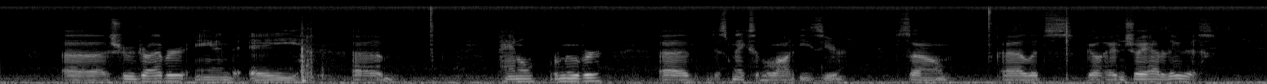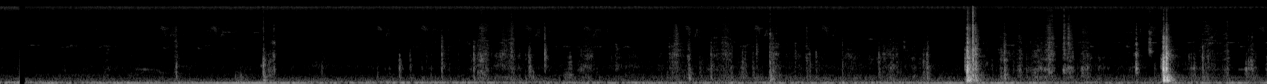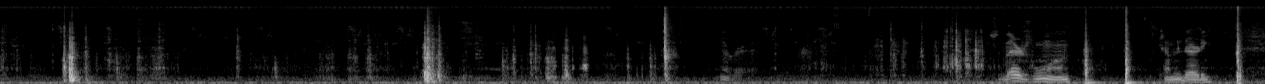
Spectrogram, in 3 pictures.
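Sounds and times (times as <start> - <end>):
rustling: 13.4 - 32.2.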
